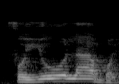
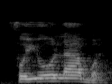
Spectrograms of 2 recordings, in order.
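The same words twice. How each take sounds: The two takes are said the same way.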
